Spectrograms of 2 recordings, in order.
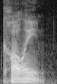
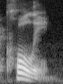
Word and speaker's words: Colleen: Well, the history is apparently, so my name is spelled with 2 L's and 2 E's. So it's pretty phonetic and, 2 syllables.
